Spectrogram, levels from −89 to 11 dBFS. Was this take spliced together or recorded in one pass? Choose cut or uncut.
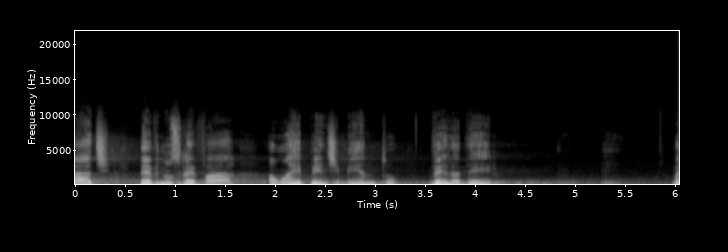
uncut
